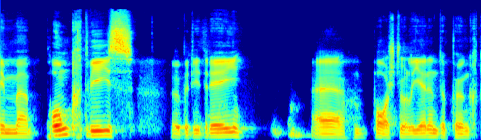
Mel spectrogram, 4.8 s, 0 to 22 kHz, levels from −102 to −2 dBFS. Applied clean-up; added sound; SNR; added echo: neural mask model Resemble Enhance denoiser.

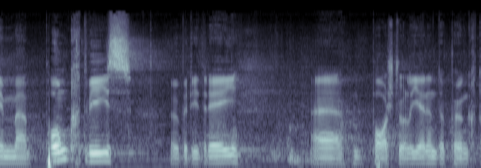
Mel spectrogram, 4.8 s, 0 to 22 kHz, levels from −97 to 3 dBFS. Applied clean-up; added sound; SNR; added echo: none; none; none; none.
